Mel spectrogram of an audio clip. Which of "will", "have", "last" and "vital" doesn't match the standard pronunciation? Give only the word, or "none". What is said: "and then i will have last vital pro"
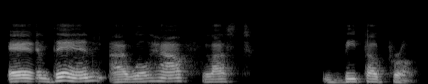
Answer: vital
